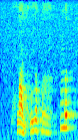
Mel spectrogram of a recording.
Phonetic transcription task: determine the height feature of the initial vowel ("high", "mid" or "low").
low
